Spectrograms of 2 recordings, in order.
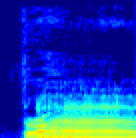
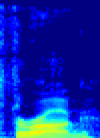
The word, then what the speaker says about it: Throg: you get frog Thor thog um and you get um it's throg pronounce it correctly sorry and then you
